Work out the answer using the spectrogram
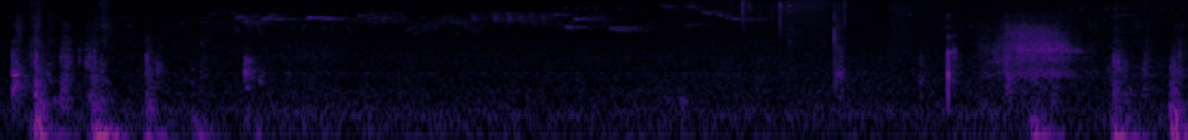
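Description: Faint birdsong: short, high chirps scattered through the middle of the stretch. A few soft knocks and handling sounds come in the first two seconds and again near the end, and a brief hiss about ten seconds in.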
